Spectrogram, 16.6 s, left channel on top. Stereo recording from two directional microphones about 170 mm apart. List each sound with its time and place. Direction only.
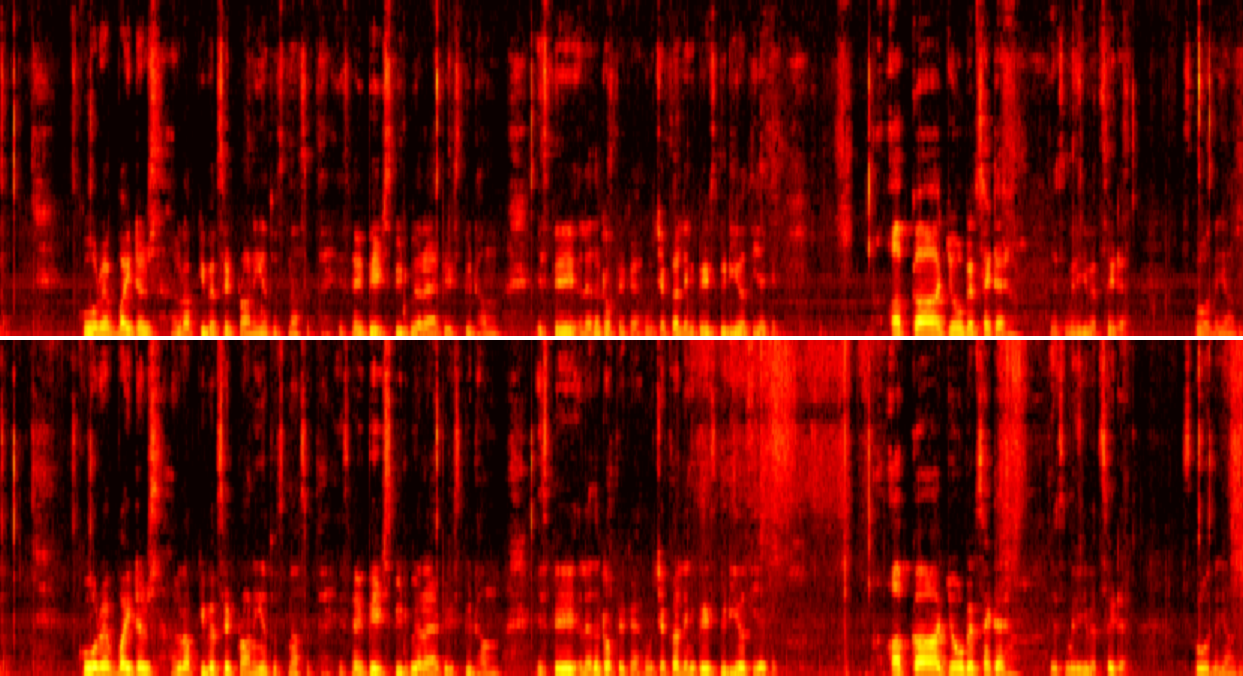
1.1 s speech: 5° right (ahead or behind)
1.4 s speech: 20° right (ahead or behind)
11.5 s speech: 20° right (ahead or behind)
